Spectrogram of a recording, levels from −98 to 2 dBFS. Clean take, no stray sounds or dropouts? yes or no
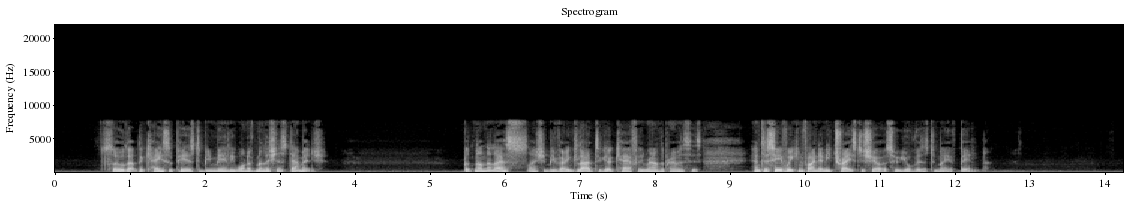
yes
